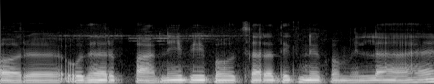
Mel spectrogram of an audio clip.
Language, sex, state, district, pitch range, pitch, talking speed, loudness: Hindi, male, Haryana, Jhajjar, 95-100 Hz, 95 Hz, 150 wpm, -16 LUFS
